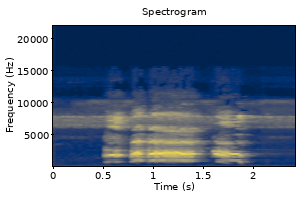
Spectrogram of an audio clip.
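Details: Red junglefowl crow from Johor, Malaysia, used as a lure for wild birds: a loud, clear three-part crow with a short opening note, a long sustained middle phrase and a brief falling end, over a quiet background.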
